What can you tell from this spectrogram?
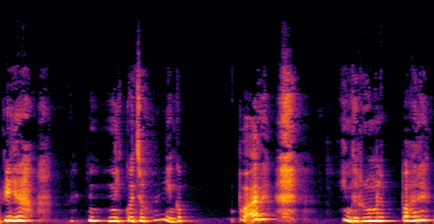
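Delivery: halting words between sobs; sobbing. Acted. Sobbing sister sending Veera to look in the room. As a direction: struggle to speak through tears.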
